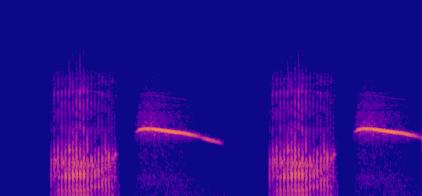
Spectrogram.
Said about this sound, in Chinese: 那一晚，每一个人都喝多了，满军营都是此起彼伏的呼噜声。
